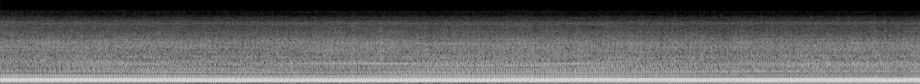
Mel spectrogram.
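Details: Catamaran genset on the bench after correcting two swapped controller wires that had opened the throttle fully and shut it down; steady constant-speed drone, firm low hum, no hunting, knocks or surges: normal running.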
